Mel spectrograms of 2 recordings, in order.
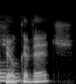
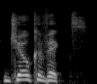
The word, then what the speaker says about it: Djokovic: It's D-J-O-K-O. – Djokovic? – Djokovic's box. – Yeah. – He was in his actual box. – His box. – Why are you here? – That's what Djokovic, what's his name? – Djokovic said.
